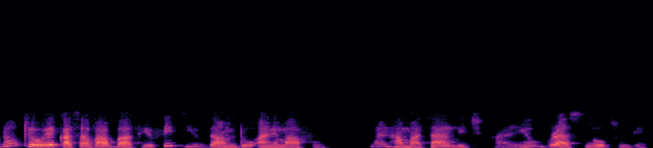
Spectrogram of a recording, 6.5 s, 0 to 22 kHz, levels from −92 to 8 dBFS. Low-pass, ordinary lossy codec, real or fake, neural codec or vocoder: 5.4 kHz; none; fake; codec, 24 kHz, 0.9 kbps, WavTokenizer, medium speech release version 1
